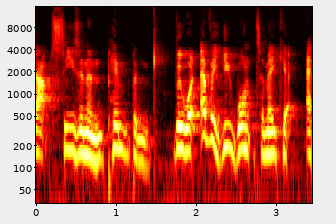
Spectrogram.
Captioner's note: snaps fingers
